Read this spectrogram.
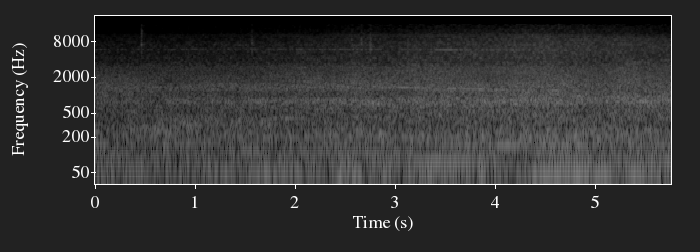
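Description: A car drives up a street and approaches, its engine and tyres growing louder.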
